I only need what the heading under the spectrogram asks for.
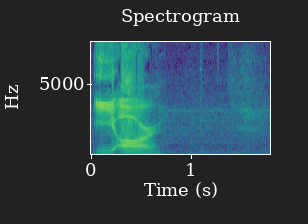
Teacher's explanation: it kind of sounds like r e r in sister but it's really being pronounced deeper in the throat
